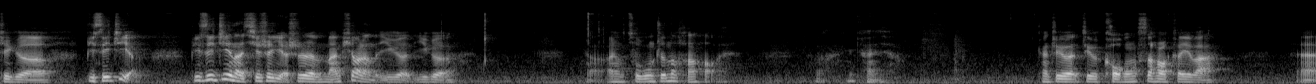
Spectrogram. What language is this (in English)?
Chinese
